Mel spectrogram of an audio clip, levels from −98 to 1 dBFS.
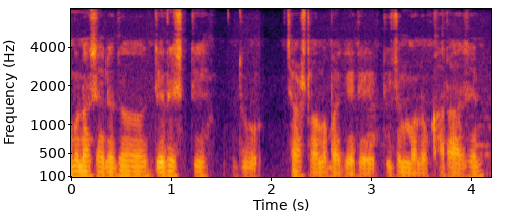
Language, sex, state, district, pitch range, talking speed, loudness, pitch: Nagamese, female, Nagaland, Kohima, 80-90 Hz, 185 wpm, -19 LUFS, 85 Hz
